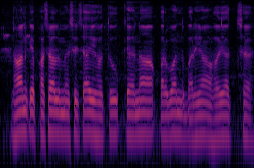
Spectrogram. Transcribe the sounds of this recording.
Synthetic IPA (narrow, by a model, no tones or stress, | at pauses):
d̪ʱaːnkepʰəsəlmẽsit͡ʃaːiɦot̪ukenapəɾbənd̪ʱbəɽ̤ijãɦojət̪t͡ʃʰɛ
